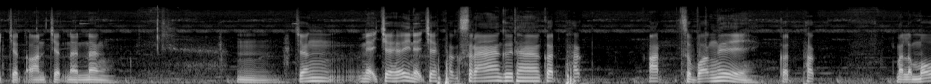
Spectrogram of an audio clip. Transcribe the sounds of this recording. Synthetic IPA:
t͡ɕət̪̚ʔɑ̰nt͡ɕət̪̚nɨwnɨŋ | ʔːt͡ɕəŋnɛ̆əʔt͡ɕehʔəjnɛ̆əʔt͡ɕehpʰək̚sraːkɨːt̪ʰaːkŏət̪̚pʰək̚ | ʔɑt̪̚səʋəŋeːkŏət̪̚pʰək̚ | maləmoː

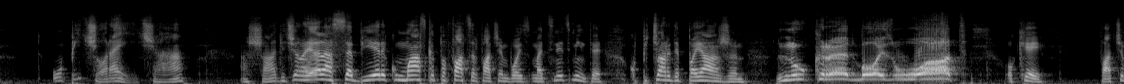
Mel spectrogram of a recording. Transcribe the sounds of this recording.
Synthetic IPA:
unpit͡ʃo̞̰ɾaḭt͡ʃʲa | a̰ʃad̪et͡ʃelajelasəbie̞ɾe̞kumaskəpefat̪səɨlfat͡ʃe̞mbo̞jzmajt̪sinet̪sʲmint̪e̞ku̥pit͡ʃoaɾed̪e̞pəjanʒən | nukɾed̪bojzwot̪ | okʲʰej | fat͡ʃe

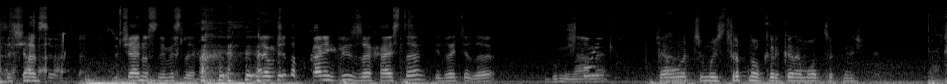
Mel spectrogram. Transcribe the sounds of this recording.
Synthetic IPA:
sɛʃansɛslˠut͡ʃajnosnɛmislʲɛaɾɛmʊt͡ʃɛt̪əpokanixvizɐxajst̪əid̪vɛt̪ʲɛd̪ɐ | ɡʊminamɛ | t̪ʲamt͡ʃɛmʊist̪ɾəpnɐlkəɾkənɐmɔt̪səknɛʃt̪o̥

